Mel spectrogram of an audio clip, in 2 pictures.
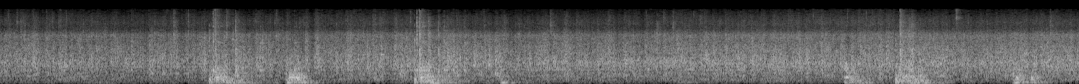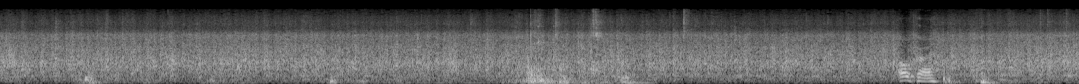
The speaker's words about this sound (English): It's getting busy out here now. It's getting super rainy.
